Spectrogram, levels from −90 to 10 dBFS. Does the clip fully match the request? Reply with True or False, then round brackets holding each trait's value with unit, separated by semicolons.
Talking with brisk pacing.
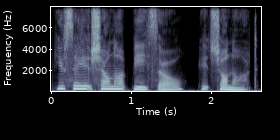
True (250 wpm)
